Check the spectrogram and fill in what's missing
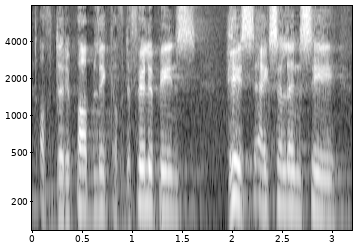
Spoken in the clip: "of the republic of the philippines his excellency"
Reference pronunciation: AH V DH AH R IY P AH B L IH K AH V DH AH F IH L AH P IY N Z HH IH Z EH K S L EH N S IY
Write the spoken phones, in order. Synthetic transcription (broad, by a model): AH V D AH R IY P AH B L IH K AH V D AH F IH L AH P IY N S HH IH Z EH K S L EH N S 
